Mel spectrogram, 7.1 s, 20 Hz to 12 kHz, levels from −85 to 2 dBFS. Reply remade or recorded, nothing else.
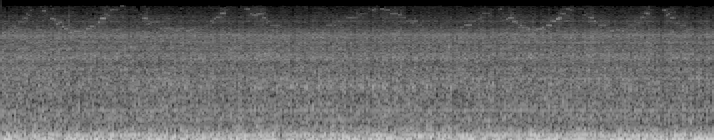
recorded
